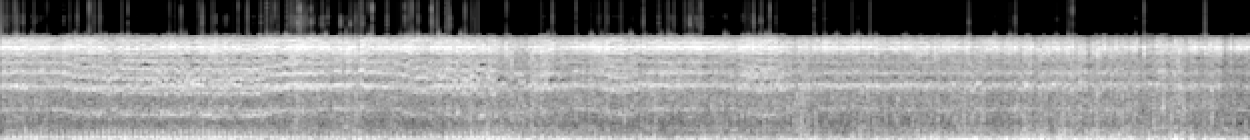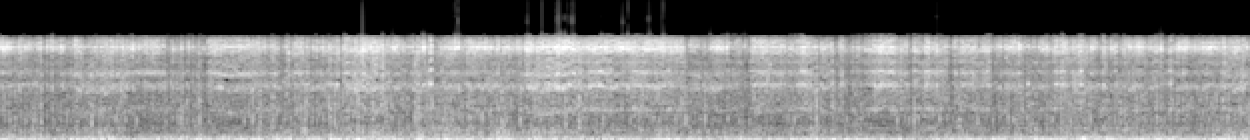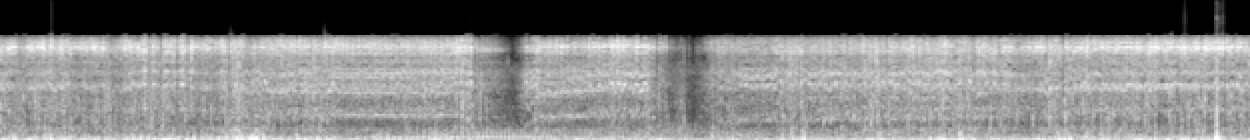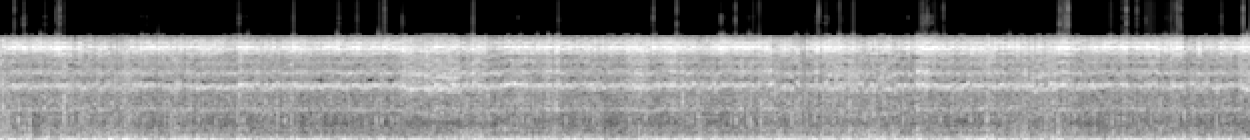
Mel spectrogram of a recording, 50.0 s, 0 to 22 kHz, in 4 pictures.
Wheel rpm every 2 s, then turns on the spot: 220, 220, 220, 230, 230, 240, 230, 230, 230, 230, 230, 230, 230, 230, 180, 130, 150, 210, 220, 240, 230, 230, 230, 220, 230.
none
